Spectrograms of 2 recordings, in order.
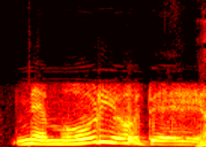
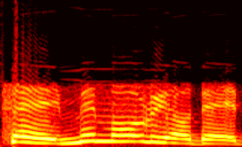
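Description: First: The voice is low and sultry. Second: The voice is plain and ordinary. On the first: The speaker calls it right. "In your sexiest voice" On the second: The speaker calls it wrong. "That's not sexy"

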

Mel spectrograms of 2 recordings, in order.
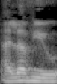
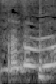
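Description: First: It is said at a lower pitch. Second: It is said at a higher pitch.

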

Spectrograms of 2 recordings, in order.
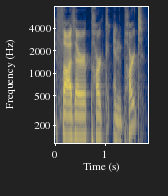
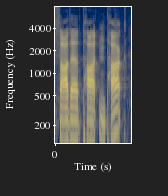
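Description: First: The words keep their r sounds, in a general accent. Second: The r sounds are dropped, in a Boston accent.

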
